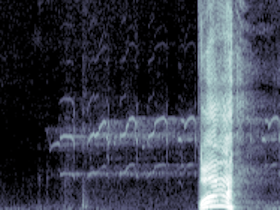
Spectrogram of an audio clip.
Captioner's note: birds chirping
